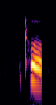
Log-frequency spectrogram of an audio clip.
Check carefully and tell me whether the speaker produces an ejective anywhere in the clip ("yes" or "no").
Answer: no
